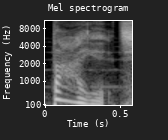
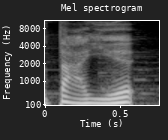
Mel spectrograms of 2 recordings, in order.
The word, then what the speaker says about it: 大爷: 在现场，他说：“ 对于叶广芩这本书呢，其实刚开始不太理解，呃，读的是‘ 耗子大爷起晚了’。等他把这本书读完之后，突然觉得，哎呀，好像是自己读错了。他不是‘ 耗子大爷起晚了’，而应该读成‘ 耗子大爷起晚了’。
